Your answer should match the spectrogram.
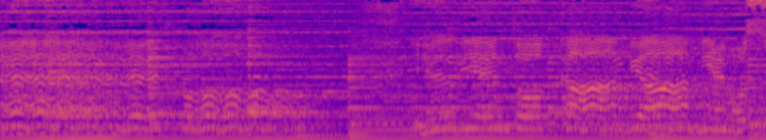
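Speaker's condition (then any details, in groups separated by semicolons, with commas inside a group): No condition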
